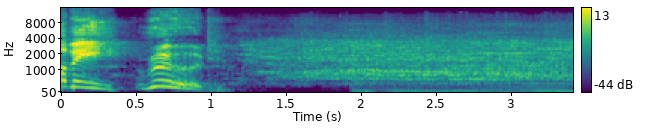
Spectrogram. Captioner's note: crowd cheering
